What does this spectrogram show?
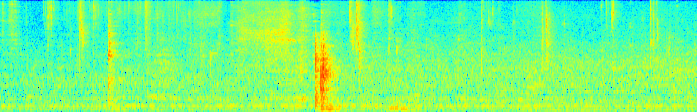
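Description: Quiet eating sounds: people chewing bites of a hot fried Twinkie, with small wet mouth clicks and smacks, and a short vocal 'mm'-like sound about three seconds in.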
